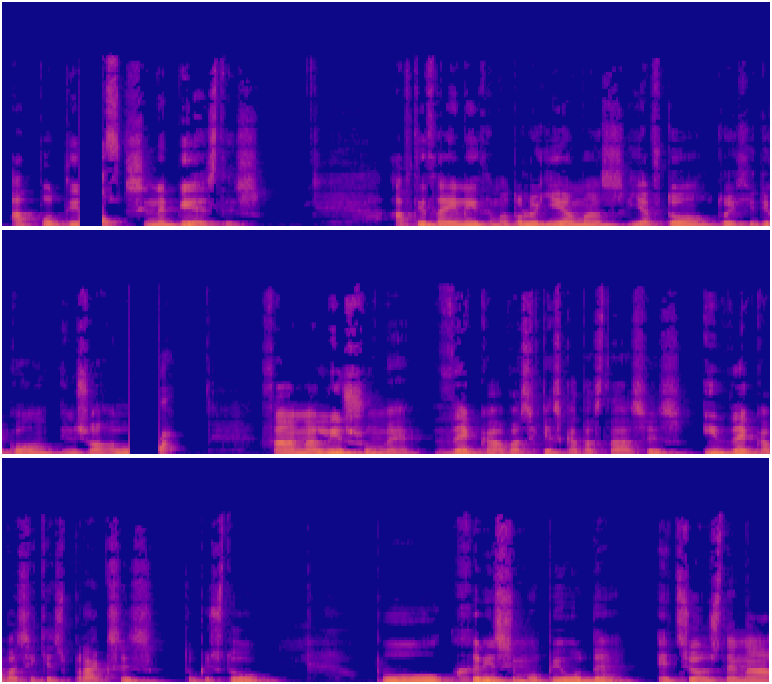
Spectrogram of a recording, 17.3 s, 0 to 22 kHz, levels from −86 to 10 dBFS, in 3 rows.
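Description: At 0.58 s the audio cuts to silence for about 0.18 s, and again at 6.71 s for about 0.23 s. These are playback stalls, likely the player starving for data. Each shows as a flat, empty gap in the waveform and a blank vertical band across the spectrogram.

Each stall is followed by catch-up at higher speed, from 0.75 to 0.93 s and from 6.94 to 7.17 s. The backlog plays at double speed, so pitch jumps up by nearly an octave and then drops back. On the spectrogram the harmonics shift upward and sit wider apart for that stretch.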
